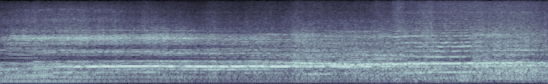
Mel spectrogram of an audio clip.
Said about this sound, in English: Slowly, the creature lifts its head, revealing misshapen claws instead of human hands. Then, the thing turns to MacReady and opens its mouth, releasing an otherworldly howl.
